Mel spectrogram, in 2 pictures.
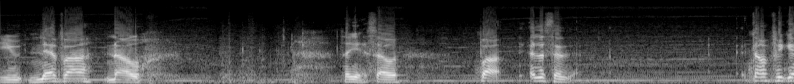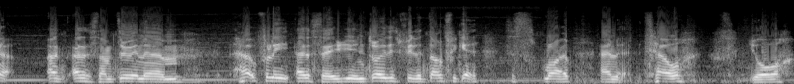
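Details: Adult man with aphasia following a major stroke in August 2013, recording gaming commentary as speech practice to improve the aphasia; aphasia.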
